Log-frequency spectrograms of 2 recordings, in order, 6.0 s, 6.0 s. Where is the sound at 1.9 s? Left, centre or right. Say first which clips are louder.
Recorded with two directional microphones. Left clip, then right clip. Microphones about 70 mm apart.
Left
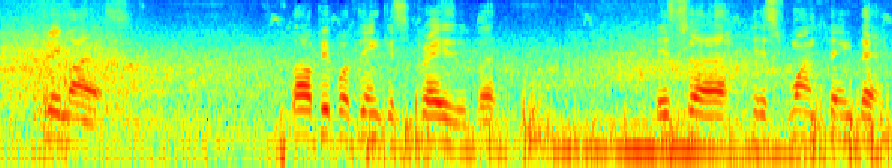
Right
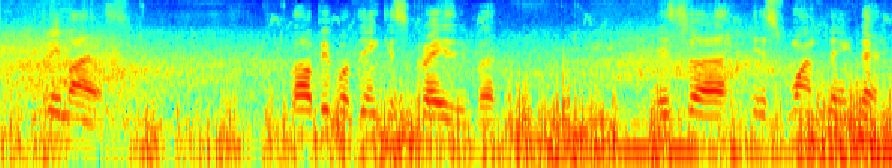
Even; left.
